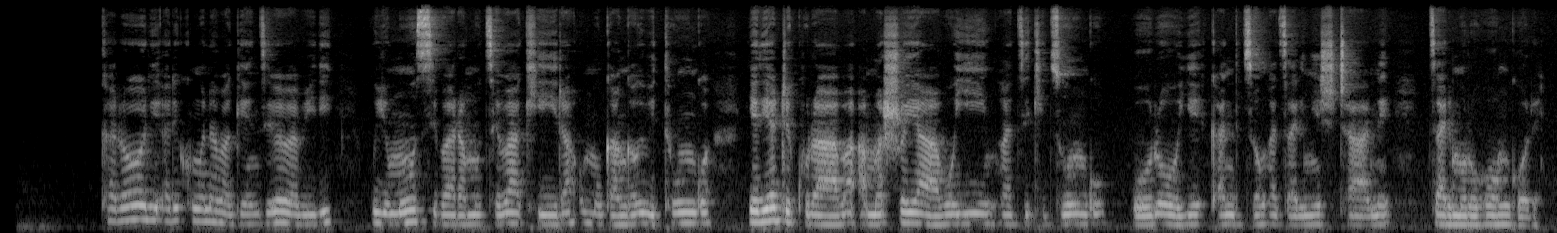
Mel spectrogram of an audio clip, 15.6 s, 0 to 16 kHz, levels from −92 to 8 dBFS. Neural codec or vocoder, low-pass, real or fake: none; 14.4 kHz; real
